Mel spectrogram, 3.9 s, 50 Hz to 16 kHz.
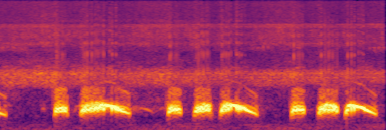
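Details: Spotted dove call used to lure and provoke wild doves: three quick phrases, each two short coos then a longer coo arching downward, repeated roughly every 1.2 seconds, over a steady high background hiss.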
